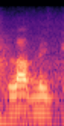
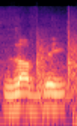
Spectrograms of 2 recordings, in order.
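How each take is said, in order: Both takes have the same delivery.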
